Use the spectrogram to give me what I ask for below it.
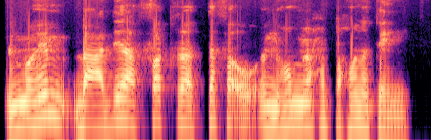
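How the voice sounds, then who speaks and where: Egyptian male storyteller, quick and casual, repeats himself, dry close mic. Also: mid-range voice, mellow, dry recording. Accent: Egyptian Arabic. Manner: retells events with many repeats and restarts.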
